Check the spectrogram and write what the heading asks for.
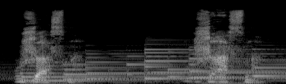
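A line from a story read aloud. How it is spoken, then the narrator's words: Muttering. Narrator (Russian): бормотал Никита Кляпов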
